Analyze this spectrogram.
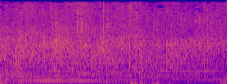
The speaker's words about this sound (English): Well, if you needed this today, can we give the Lord a hand of praise and just thank Him?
